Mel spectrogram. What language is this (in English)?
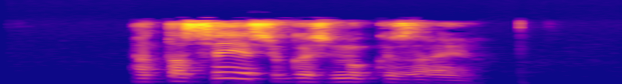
Kabyle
